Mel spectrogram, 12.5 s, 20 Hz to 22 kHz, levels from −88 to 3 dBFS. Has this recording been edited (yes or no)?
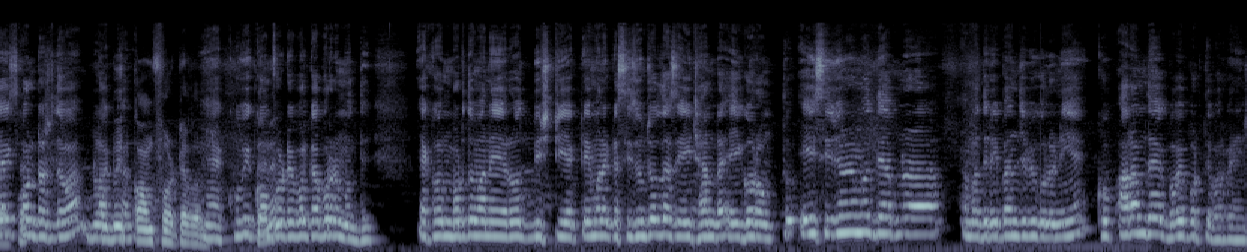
no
